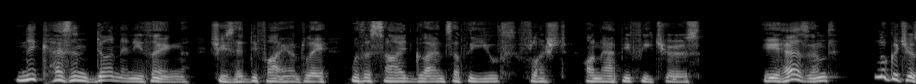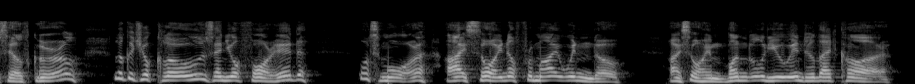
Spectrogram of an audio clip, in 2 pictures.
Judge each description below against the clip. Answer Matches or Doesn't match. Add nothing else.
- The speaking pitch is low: Doesn't match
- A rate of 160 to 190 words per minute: Doesn't match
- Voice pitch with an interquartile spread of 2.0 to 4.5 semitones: Doesn't match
